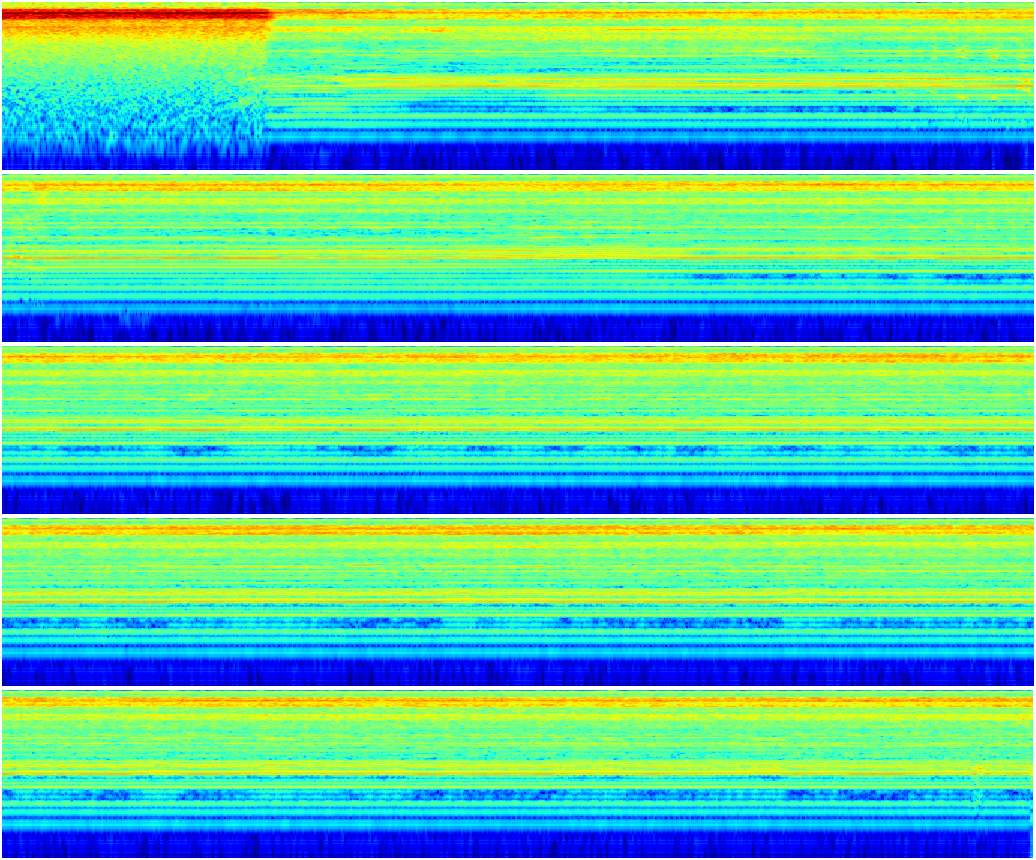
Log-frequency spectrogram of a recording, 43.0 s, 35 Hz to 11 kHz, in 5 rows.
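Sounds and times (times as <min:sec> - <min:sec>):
air compressor humming: 0:00.0 - 0:27.8.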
